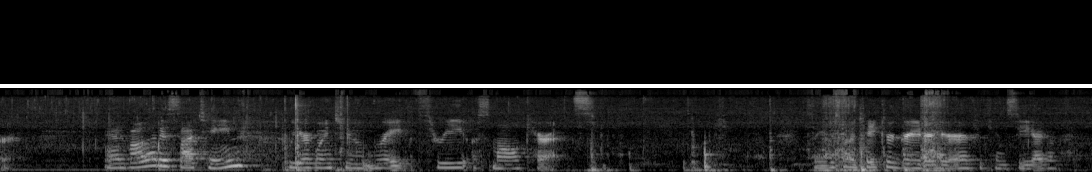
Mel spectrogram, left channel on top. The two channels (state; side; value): silent; left; 53 dB below the other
